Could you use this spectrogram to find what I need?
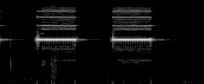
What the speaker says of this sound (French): On entend donc la mise en service avec un petit bip strident.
